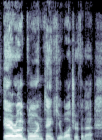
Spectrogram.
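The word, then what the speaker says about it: Aragorn: Uh, so yes, it is pronounced Era Gorn.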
